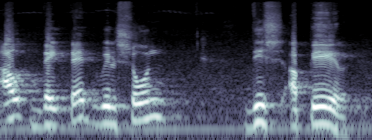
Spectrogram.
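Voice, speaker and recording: A man's fairly high-pitched voice with lively intonation and audible room echo. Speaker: pastor. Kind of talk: sermon. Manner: animated.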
